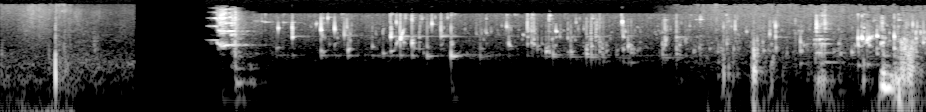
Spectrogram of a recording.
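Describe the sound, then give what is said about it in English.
Water drips and splashes irregularly in a bathroom, with a brief quiet gap before a busier run of patters and small splashes toward the end. No one speaks. “Yes, water.”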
